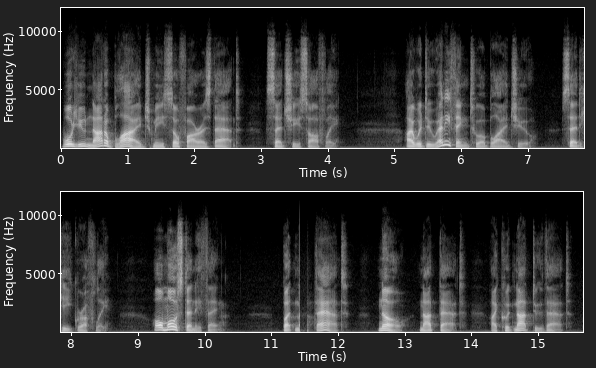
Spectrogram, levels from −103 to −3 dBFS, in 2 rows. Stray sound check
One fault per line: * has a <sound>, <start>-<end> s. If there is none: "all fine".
* has a dropout, 11.4-11.5 s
